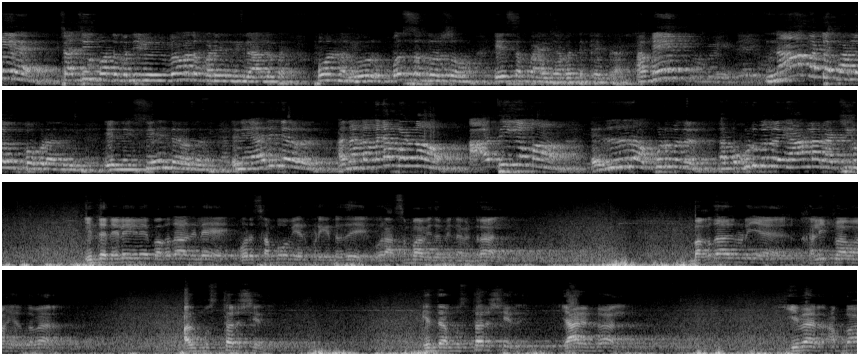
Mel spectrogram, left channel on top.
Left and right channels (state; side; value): different; both; correlation 0.00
